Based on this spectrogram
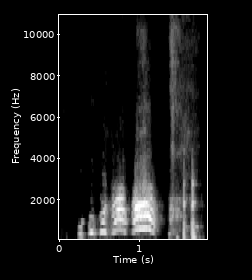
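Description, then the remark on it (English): A person imitates monkey calls with a quick run of rising hoots climbing to a loud shriek, then a few sharper chattering yelps, energetic. “It's animal noises. No, I'm not a monkey. Do a monkey!”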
